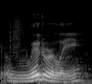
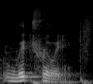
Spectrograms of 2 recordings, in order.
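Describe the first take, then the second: First: The T is a soft, flapped D-like sound. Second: The word is shortened by dropping a syllable. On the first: "with that American T" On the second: "reduce it so it becomes literally"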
